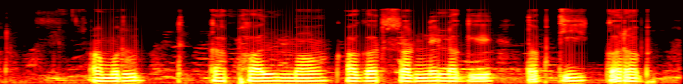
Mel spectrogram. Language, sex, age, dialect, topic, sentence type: Magahi, male, 18-24, Western, agriculture, question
